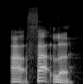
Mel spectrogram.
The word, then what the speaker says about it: Fatler: Fatler is how you say it. Okay. No worries, Fetler.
